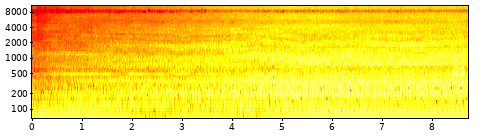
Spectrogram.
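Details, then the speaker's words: Diesel generator on a Prevost H3-45 motorhome, after oil, oil filter and air filter service, running under electrical load (fans on, 120 volts in, 10 amp load on each leg); steady even drone, constant pitch, no knocks or hunting; normal generator running under load. "so now i gotta load saying i got 120 volts coming in got a 10 amp load on each leg so that's pretty good sounds like she's purring"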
